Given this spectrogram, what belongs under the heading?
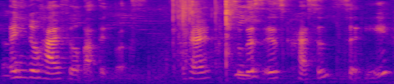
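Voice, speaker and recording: A woman's voice: fairly high pitch, animated, fairly quick, gravelly, noisy background. A woman who is a little sick chats casually and enthusiastically to camera as a book vlogger, in an informal way.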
